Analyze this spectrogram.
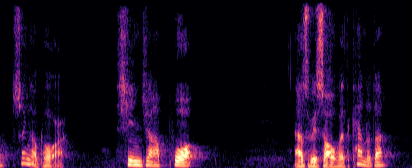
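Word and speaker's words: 薪: the lower left corner the pronunciation is the same as the original first tone Shin the character for firewood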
